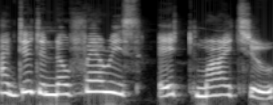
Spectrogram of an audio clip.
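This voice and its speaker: Putting on a character voice, a woman speaks with a high pitch at a fairly slow pace. The background is quiet. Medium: read story.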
